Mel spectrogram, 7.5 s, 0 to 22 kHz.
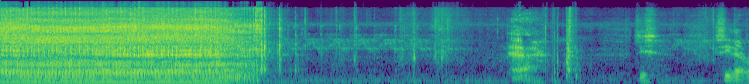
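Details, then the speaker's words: Trash-picked Weed Eater Featherlite FL26, 25cc two-stroke string trimmer, after carburetor adjustment (low jet about ½–¾ turn, high jet about ¼–½ turn). High buzzy note holds steady a couple of seconds before shutoff; runs smoothly. "and now this thing runs beautifully give you a little demo here"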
